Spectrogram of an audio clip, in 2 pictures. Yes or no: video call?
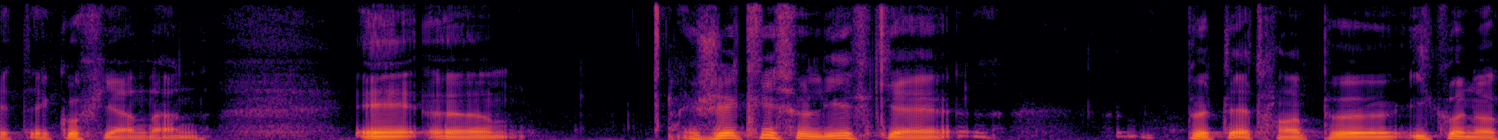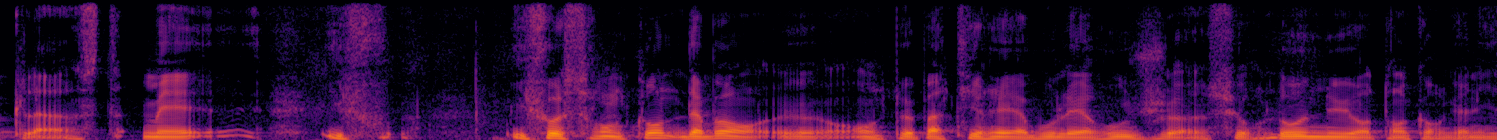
no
